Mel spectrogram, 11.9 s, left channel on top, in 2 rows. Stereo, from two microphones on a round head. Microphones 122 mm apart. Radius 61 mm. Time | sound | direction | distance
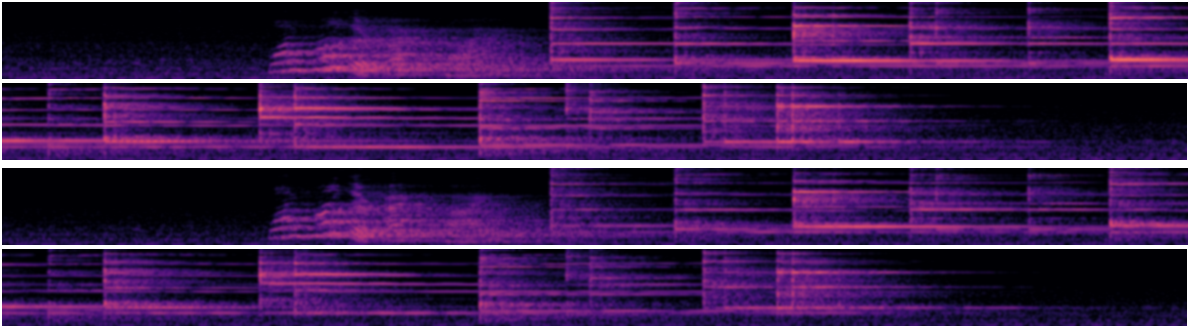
1.3 | a woman speaking | 15° right (ahead or behind) | 1.0 m
2.7 | a chime | 35° left (ahead or behind) | 1.0 m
